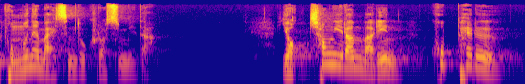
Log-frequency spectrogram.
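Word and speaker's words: כֹּפֶר: 역청의 히브리어 발음이 뭐냐면요, 코페르입니다. 칠하라 하는 칠하다의 히브리어 발음은요, 카파르입니다. 그러니까 14절 말씀을 히브리어식으로 읽으면 이런 거예요. 너는 고페르 나무 방주에 코페르를 카파르하라.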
